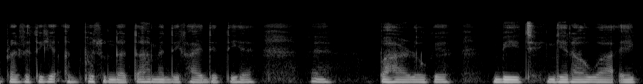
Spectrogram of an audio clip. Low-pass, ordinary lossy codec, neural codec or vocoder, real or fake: none; none; none; real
